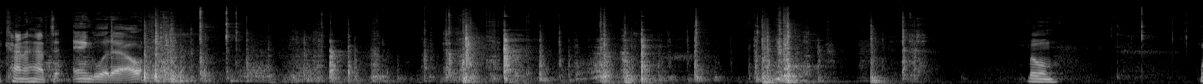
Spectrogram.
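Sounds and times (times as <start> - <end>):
metal clunks and scrapes: 1.4 - 9.4.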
